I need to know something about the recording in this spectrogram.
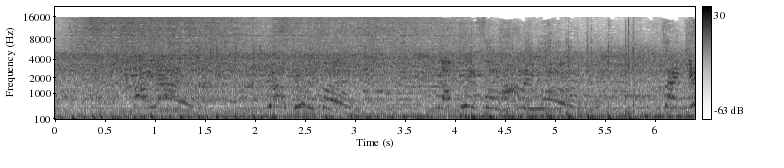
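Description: Loud rock music with a driving beat and electric guitar, in a passage without singing.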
